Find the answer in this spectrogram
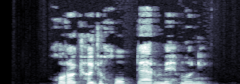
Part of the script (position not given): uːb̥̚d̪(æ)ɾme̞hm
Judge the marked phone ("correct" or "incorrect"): correct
